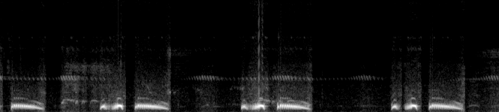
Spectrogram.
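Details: Spotted dove cooing in the khu-ang style: three evenly spaced phrases, each two short hollow notes and then a drawn-out coo sliding downward, roughly every two seconds, in a quiet setting.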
